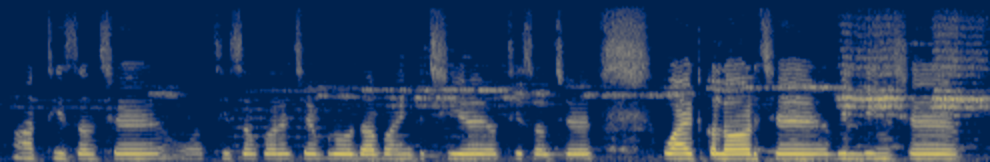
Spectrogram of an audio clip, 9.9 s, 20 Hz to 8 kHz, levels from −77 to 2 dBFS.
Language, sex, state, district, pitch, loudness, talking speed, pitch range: Maithili, female, Bihar, Supaul, 230 Hz, -19 LUFS, 110 wpm, 225-235 Hz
